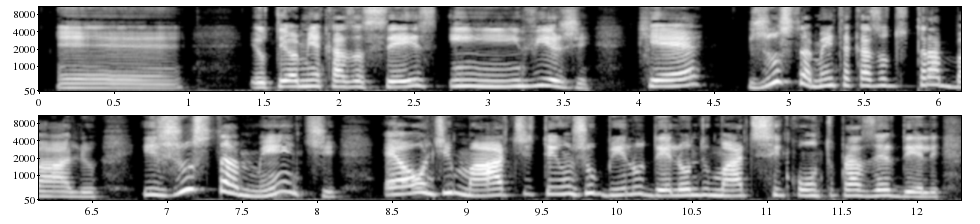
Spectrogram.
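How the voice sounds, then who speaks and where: Brazilian woman, radio host, mid-pitch, chatty explainer with restarts and tag questions. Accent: Brazilian Portuguese. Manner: rambling, warm asides with frequent "né?" tags; hurried, many restarts and repeated words. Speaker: radio show host and holistic psychotherapist. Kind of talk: radio talk explaining astrology.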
